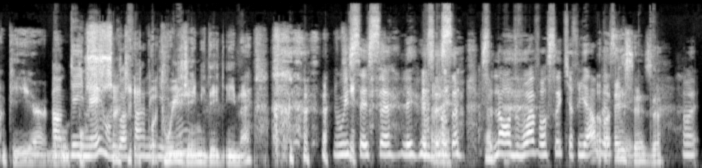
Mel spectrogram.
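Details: Adult speaker; no speech disorder.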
